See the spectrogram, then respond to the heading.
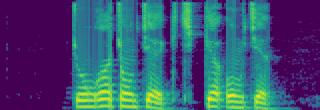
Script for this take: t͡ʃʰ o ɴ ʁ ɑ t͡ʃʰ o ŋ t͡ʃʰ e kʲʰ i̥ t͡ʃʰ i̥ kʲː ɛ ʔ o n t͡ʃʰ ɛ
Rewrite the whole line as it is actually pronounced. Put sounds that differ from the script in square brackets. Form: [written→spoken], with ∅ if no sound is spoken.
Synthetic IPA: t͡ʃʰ o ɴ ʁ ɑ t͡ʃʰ o ŋ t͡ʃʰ [e→ɛ] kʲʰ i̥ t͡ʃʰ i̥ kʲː ɛ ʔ o [n→ŋ] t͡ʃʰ ɛ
